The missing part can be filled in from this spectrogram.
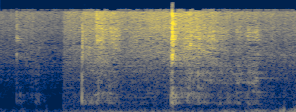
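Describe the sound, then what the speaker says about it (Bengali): Tomato chutney frying and being stirred in a pan, a soft steady sizzle with scraping strokes of a spoon, close and fairly quiet, no voices. "এবার ভেজে নেবো।"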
